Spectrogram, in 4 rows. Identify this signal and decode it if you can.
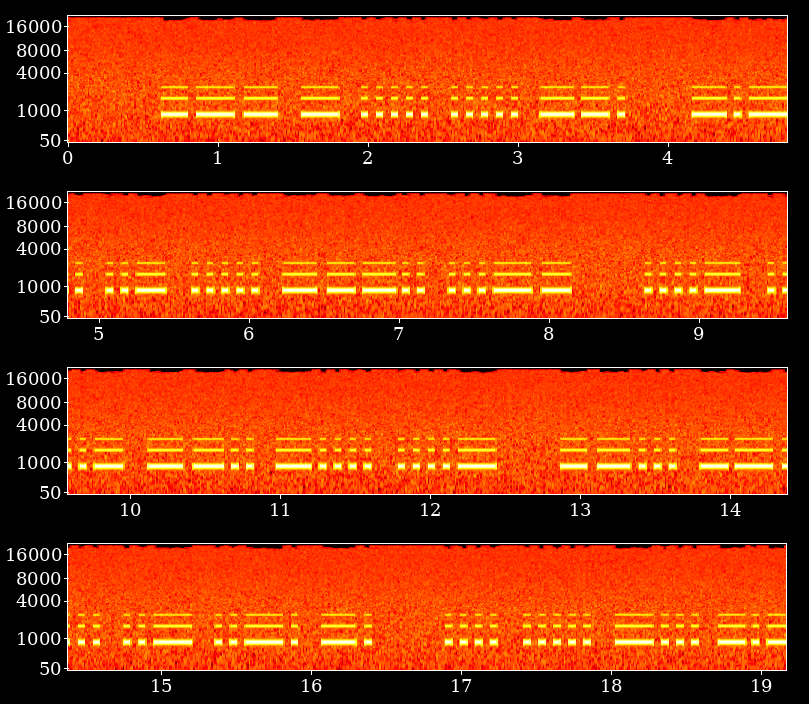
Morse code, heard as a keyed tone, hand-sent with a bug key, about 24 wpm, 850 Hz. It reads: OT55G CU583 4VZ64 77UFN …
